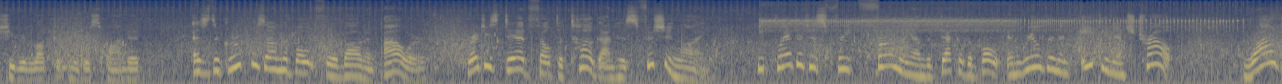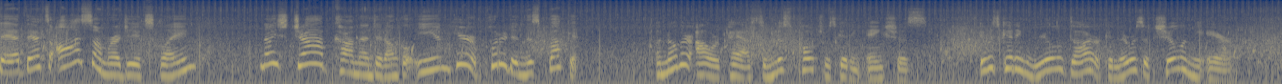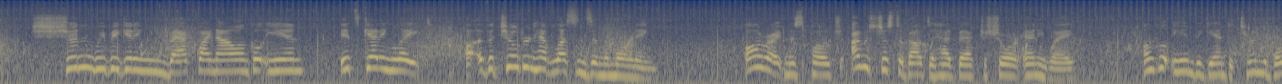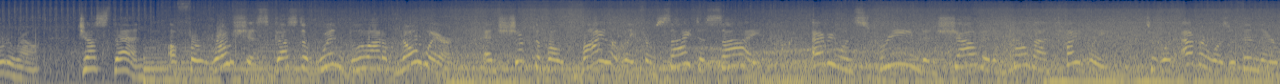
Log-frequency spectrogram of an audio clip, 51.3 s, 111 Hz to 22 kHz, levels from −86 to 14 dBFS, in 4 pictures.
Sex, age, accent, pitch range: female, 50-69, American, 185-295 Hz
